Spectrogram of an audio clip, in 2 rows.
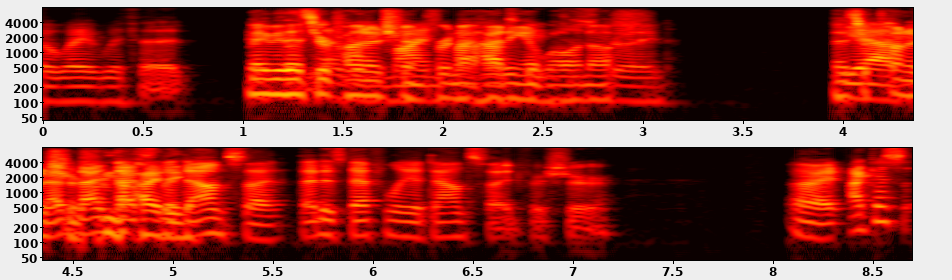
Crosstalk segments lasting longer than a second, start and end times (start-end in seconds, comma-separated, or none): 1.0-3.0, 3.9-5.2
